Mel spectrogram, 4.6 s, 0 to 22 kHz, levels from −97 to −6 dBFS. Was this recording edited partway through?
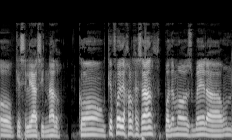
no; 0 cuts

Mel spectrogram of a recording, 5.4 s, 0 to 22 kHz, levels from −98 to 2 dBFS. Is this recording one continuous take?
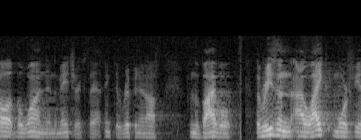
no; 1 cut; at 3.7 s

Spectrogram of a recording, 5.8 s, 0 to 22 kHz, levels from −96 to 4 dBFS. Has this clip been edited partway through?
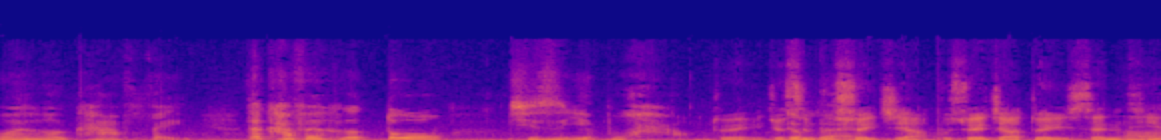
no; 0 cuts

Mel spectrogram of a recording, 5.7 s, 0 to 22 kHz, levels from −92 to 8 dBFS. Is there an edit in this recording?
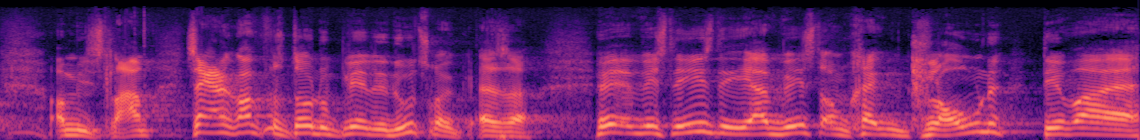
no; 0 cuts

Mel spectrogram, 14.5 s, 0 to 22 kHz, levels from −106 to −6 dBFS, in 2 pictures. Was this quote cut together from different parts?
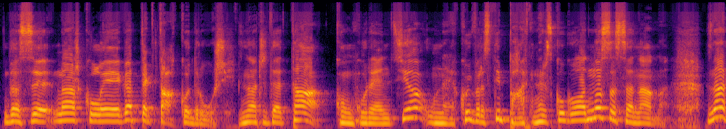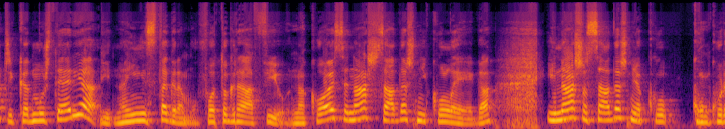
yes; 3 cuts; at 2.4 s, 7.0 s, 8.3 s

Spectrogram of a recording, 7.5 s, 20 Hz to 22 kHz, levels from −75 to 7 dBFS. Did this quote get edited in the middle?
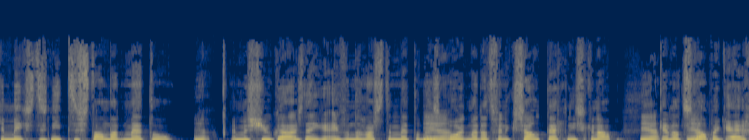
yes; 1 cut; at 6.6 s

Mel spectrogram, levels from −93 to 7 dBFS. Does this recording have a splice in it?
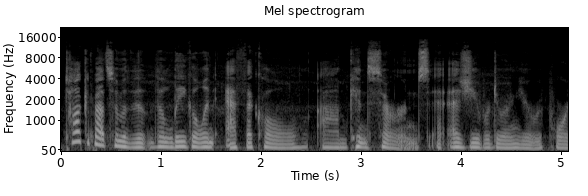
no; 0 cuts

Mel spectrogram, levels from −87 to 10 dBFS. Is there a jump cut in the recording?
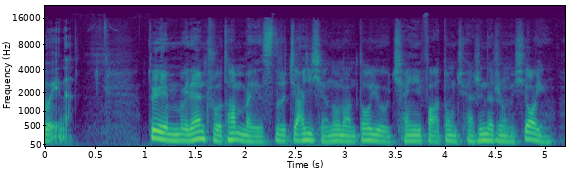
no; 0 cuts

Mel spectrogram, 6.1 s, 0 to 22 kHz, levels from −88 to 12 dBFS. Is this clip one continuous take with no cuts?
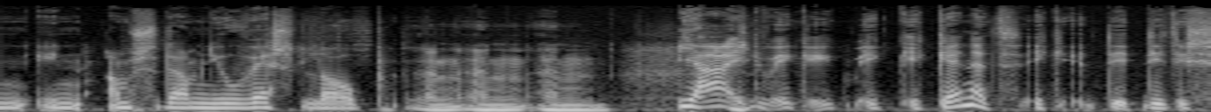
no; 1 cut; at 2.0 s

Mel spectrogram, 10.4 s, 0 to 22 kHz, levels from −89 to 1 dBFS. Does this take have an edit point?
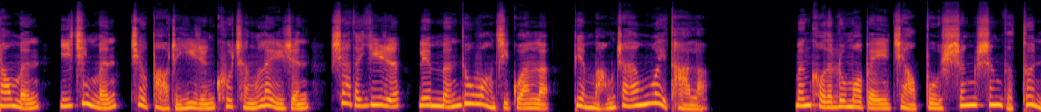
no; 0 cuts

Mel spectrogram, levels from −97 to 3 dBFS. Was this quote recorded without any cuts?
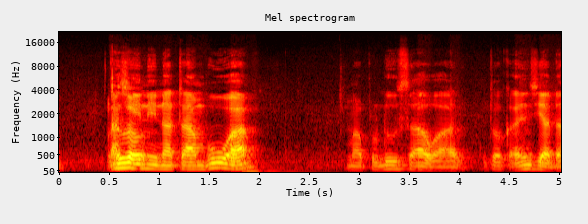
yes; 0 cuts

